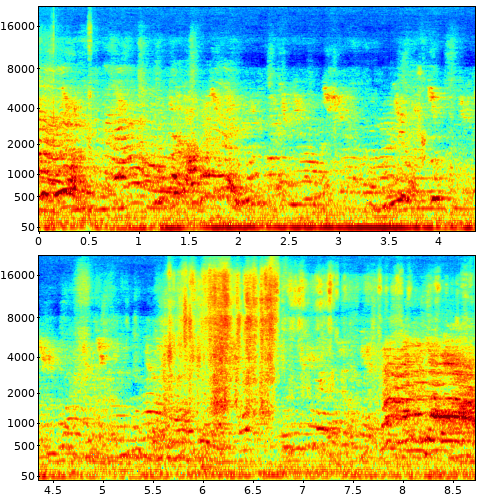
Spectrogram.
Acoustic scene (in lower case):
park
